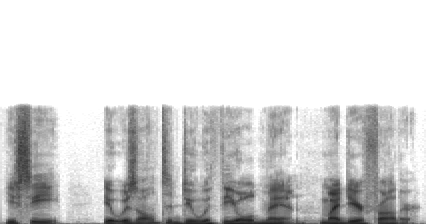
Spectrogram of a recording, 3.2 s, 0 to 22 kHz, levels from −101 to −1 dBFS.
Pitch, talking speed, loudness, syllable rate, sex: 105 Hz, 265 wpm, -19 LUFS, 5.5 syllables/s, male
